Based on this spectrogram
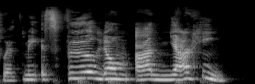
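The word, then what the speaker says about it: fhearthainn: Is fualam an nearrthín. Farthín an nearrthín. F-H is silent.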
